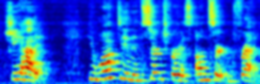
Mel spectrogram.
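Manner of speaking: plain reading voice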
